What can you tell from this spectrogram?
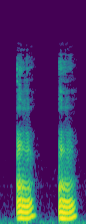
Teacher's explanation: when you combine this u and n, you get the nasal sound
